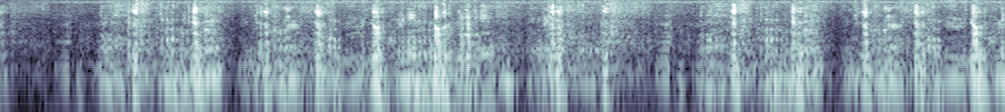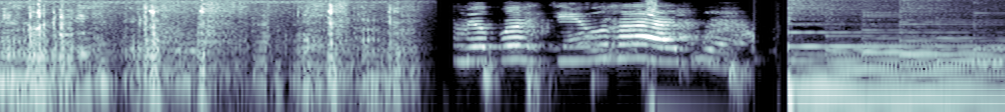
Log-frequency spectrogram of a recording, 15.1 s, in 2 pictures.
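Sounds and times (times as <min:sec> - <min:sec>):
pig grunting: 0:00.0 - 0:10.8.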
